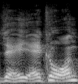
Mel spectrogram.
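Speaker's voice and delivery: play-acted heavy sarcasm. Retelling own reply to a man giving directions: imitating own sarcastic reply. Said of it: "I was probably being really sarcastic".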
